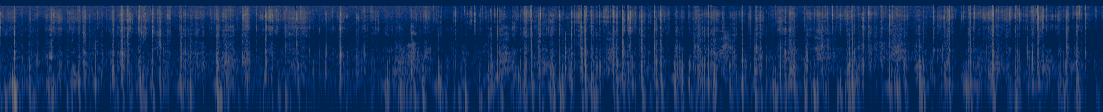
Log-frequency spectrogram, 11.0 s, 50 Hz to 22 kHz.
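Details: A 4-month-old Shetland Sheepdog puppy chews a raw air-dried ear dental treat noisily, with wet crunches, tearing and clicks of teeth in quick irregular bursts.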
